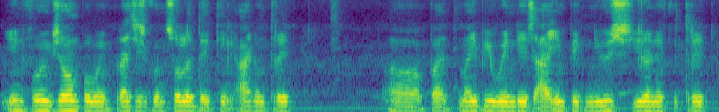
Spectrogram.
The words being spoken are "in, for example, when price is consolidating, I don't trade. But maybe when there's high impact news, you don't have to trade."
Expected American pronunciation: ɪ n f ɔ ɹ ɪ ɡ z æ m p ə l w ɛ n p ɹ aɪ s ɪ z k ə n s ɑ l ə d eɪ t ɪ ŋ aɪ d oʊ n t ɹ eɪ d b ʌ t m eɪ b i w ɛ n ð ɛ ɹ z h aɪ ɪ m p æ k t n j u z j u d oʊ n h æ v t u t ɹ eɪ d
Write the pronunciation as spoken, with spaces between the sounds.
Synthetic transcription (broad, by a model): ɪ n f ɔ ɹ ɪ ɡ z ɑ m p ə l w ɛ n p ɹ aɪ s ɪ s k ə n s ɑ l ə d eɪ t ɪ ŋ aɪ d oʊ n t ɹ eɪ d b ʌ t m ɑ b i w ɛ n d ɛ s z aɪ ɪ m p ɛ k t n j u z j u d oʊ n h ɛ f t u t ɹ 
